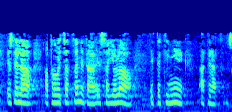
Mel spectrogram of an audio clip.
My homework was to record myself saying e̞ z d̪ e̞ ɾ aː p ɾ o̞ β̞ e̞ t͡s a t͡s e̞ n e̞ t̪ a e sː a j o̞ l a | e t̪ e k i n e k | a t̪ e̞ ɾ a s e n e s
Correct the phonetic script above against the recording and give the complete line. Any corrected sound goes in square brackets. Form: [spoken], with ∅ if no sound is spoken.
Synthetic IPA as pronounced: e̞ z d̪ e̞ [l] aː p ɾ o̞ β̞ e̞ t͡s a t͡s e̞ n e̞ t̪ a e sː a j o̞ l a | e t̪ e k i [ɲ] e k | a t̪ e̞ ɾ a [t͡s] e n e s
